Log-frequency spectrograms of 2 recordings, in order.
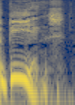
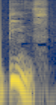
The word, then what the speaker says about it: beings: Human 就是人，人的 H-U-M-A-N Human beings. Beings 先念 B 再来一个 ings. Beings 啊，不要念 beans，因为 B-E 念成 B I-N-G 念成 N Being 啊 Beings。那么 human 可以把它省掉，我们是群居的生物， we are social beings.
